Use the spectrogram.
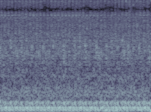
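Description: A tractor engine idles with a tiller hooked up, a steady low rumble close by with constant vibration and no pauses.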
